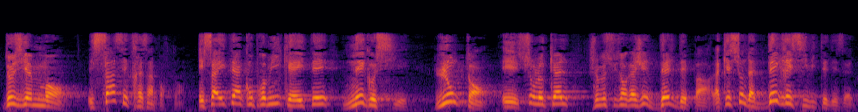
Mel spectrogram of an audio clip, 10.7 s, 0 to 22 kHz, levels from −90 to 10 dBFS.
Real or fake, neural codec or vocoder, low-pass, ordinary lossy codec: real; none; 7.2 kHz; none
